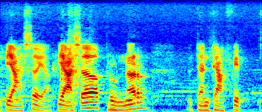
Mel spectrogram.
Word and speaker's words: Piaget: Ini bacanya Piaget ya.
